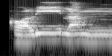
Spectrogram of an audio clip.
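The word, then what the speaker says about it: قليلا: Jadi bacanya qalilan ma tashkurun. Qalilan. Nah, jadi kaf beneran. Gitu ya, kesalahannya yang jadi kaf beneran. Nah, ini yang keliru.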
